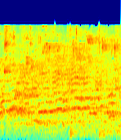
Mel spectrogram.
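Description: Basketball bouncing on a hardwood gym floor during a game, with players' and spectators' voices carrying through the hall.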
